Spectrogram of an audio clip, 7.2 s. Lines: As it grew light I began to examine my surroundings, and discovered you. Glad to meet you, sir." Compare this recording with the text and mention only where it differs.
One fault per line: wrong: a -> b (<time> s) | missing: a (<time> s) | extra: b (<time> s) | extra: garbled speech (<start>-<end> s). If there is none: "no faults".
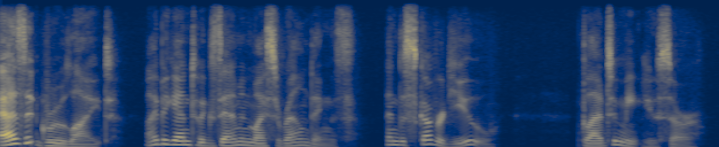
no faults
